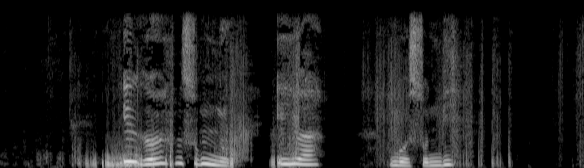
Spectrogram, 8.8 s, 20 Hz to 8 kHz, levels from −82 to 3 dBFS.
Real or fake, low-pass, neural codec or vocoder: real; 7.2 kHz; none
